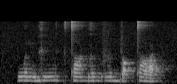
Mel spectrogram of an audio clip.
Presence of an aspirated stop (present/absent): absent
